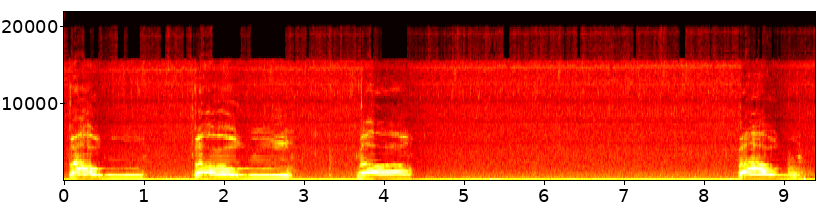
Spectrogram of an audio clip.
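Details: Ginger tabby domestic cat in Japan, 'talking' indoors: four drawn-out, richly harmonic meows spaced about two seconds apart, then a pause before a final meow. No other clear sounds, only a steady low hum underneath.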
